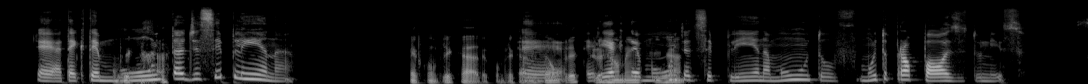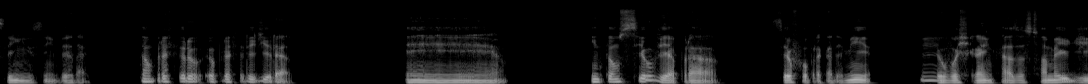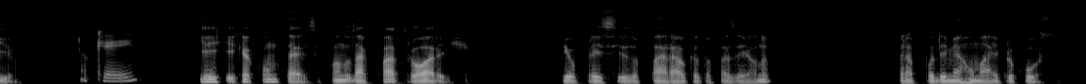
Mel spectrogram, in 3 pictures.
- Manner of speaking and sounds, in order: tapping; laughing while speaking: "Complica"
- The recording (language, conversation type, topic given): Portuguese, advice, Como posso criar uma rotina calma para descansar em casa?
